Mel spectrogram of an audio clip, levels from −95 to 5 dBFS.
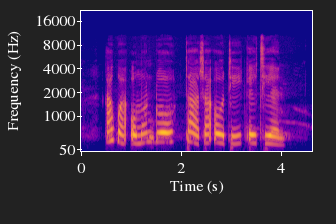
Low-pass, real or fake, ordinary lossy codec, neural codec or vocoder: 10.8 kHz; real; none; none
